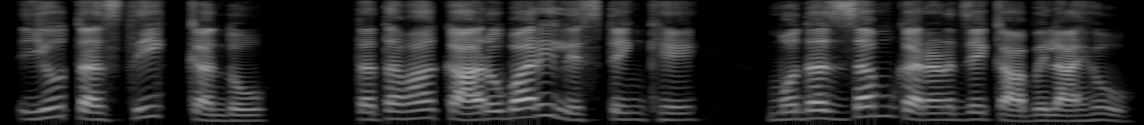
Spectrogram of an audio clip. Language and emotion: Sindhi, neutral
